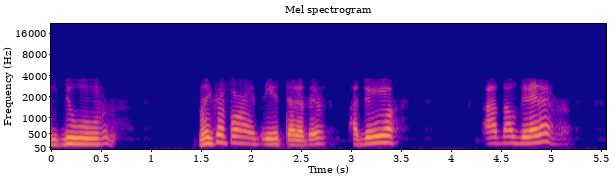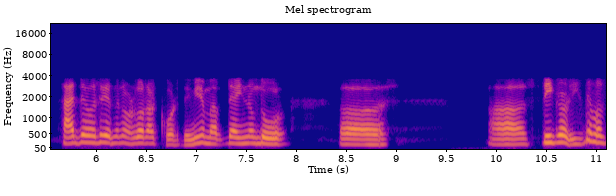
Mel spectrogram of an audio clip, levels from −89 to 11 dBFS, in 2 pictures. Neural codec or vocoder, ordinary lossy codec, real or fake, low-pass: codec, 16 kHz in and 24 kHz out, 0.4 kbps, LongCat-Audio-Codec, four codebook decoder; none; fake; 3.6 kHz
